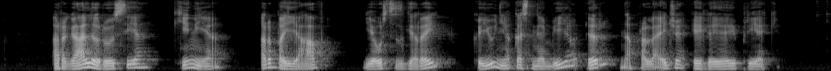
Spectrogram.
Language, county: Lithuanian, Kaunas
